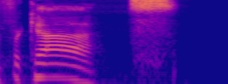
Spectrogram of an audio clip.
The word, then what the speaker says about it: fracas: Is it a silent S on fracas? – It's a fracas. Yeah.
